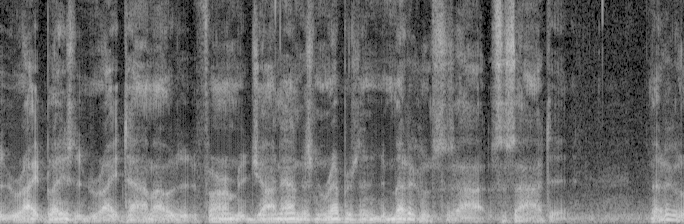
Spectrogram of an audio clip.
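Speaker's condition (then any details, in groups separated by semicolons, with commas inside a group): Parkinson's disease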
